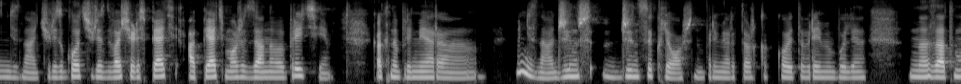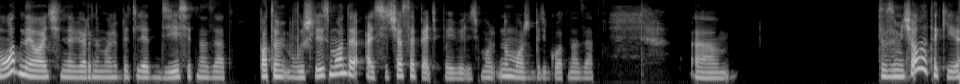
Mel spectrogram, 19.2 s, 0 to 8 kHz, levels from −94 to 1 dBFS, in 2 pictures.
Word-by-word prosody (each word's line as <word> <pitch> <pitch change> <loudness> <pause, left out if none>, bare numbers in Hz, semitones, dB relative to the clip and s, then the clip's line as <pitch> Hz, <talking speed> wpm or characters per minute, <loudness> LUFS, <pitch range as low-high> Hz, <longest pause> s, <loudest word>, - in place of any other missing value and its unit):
не 170 -1 -6
знаю, 150 -2 -6
через 165 +1 -5
год, 185 +2 +2
через 180 -3 -1
2, 170 +1 +3
через 170 0 +2
5 190 0 +5
опять 180 +1 +6
может 170 0 -1
заново 160 0 +1
прийти. 165 -7 -1 0.4
Как, - - 0
например, 165 -1 0
а, 150 0 -4 0.4
ну 315 - +1
не 250 - +3
знаю, 150 -3 -4
джинш 185 +4 +3
джинсы-клеш, 180 -3 -1
например, 160 -1 -7
тоже 160 0 -6
какое-то 170 -1 -4
время 165 0 -3
были 165 0 -4 0.4
назад 175 -2 +4
модные 200 +2 +5
очень, 175 +1 +1
наверно, 170 0 -2
может 170 0 -6
быть, 170 0 -9
10 165 -2 -1 0.4
назад, 165 -2 -5 0.3
потом 190 -2 +3
вышли 165 +3 +2
из 205 - +1
моды, 250 -2 +4
а 160 - +3
сейчас 170 +5 +1
опять 195 - -2
появились, 145 -1 -8
мо 165 -1 -7
ну, 195 - -2
может 160 -5 -3
быть, 155 0 -12
год 150 0 -8
назад. 155 -1 -10 0.9
Ам. 150 -1 -3 1.5
Ты 190 - 0
замечала 190 - +4
такие 175 - -2
170 Hz, 160 wpm, -31 LUFS, 160-185 Hz, 1.5 s, опять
